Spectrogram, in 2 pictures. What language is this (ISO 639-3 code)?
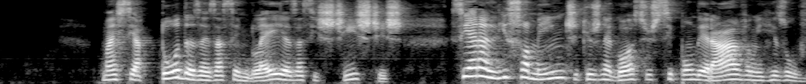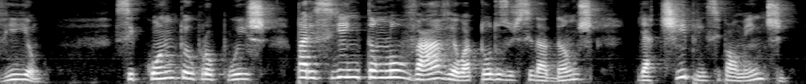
por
